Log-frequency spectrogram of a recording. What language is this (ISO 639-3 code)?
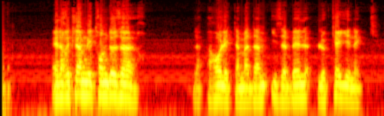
fra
